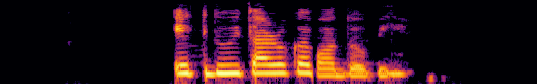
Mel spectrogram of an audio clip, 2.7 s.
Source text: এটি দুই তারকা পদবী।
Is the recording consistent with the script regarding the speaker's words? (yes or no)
yes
